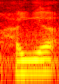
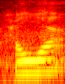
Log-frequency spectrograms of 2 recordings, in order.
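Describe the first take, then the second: The two takes are said the same way.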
